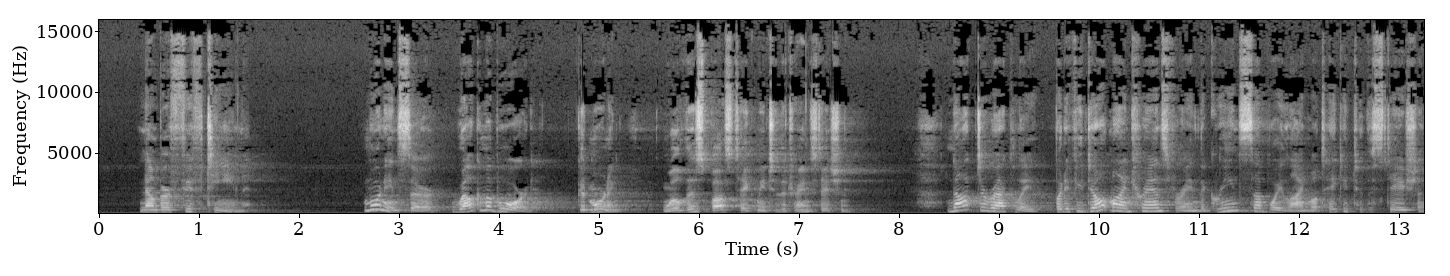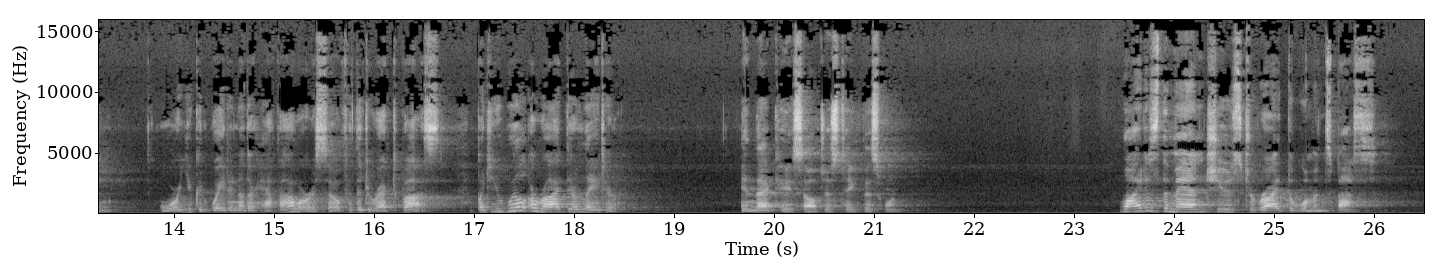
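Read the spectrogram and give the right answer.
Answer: Because waiting for the direct bus would get him to the station later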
